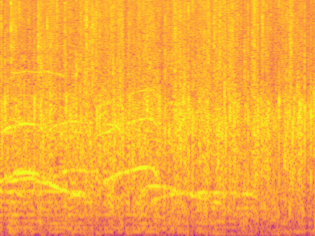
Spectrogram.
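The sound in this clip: Audience applause for a comedian at a stand-up show: loud, sustained clapping throughout while a man speaks over it.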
